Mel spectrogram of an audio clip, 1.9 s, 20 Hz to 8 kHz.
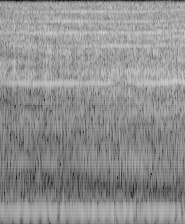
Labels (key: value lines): label: anthrophony, boat engine
recorder: SoundTrap 500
